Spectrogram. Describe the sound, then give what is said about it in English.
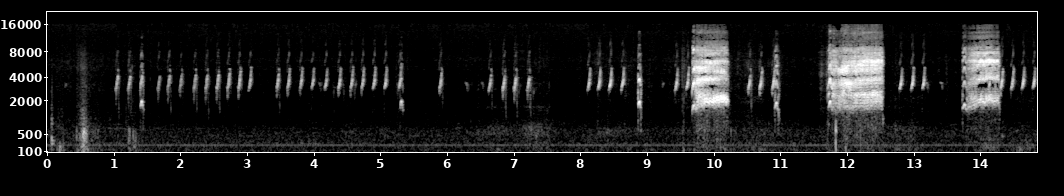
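Bird calls: many short, high chirps repeated in quick rhythmic runs with brief pauses, over a faint steady low hum. Three loud bursts of broad noise break in near the end. “Recording this bird 590. Here. Stop. This is a bird”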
